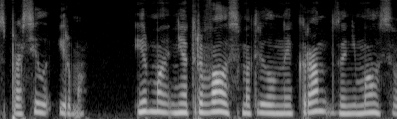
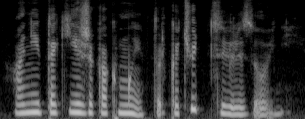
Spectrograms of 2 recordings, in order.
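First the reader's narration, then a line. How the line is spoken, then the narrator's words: Plain. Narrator (Russian): ответила она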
